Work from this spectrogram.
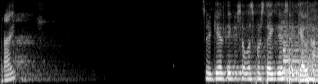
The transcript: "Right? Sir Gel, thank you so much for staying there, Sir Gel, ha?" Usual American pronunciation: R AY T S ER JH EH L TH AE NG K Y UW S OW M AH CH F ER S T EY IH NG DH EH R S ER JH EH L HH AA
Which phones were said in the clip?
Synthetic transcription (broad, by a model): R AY S ER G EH L T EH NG K Y UW S OW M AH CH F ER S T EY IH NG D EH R S ER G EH L HH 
